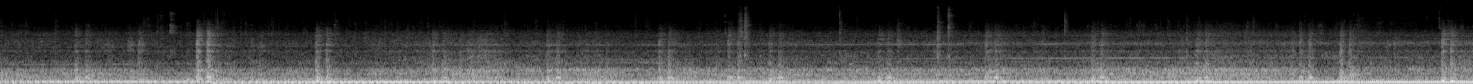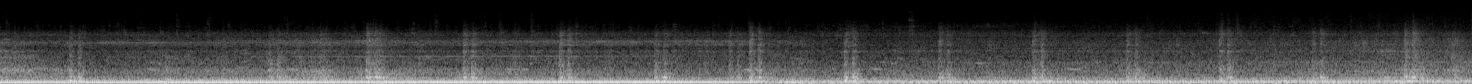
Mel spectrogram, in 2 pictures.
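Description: Train in motion heard from inside the carriage: a steady low running drone with wheels clicking over rail joints. The drone eases off a little about three quarters of the way through.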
